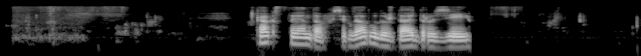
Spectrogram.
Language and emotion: Russian, positive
